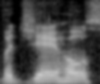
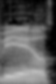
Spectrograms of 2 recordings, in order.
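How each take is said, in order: First: The name is said with an Argentinian pronunciation. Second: The name is said with an anglicized pronunciation. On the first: This is how people from the name's home country say it. "they pronounce it the Argentinians like Vallejos" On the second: This is the speaker's own habitual way of saying it. "I say Viejos"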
